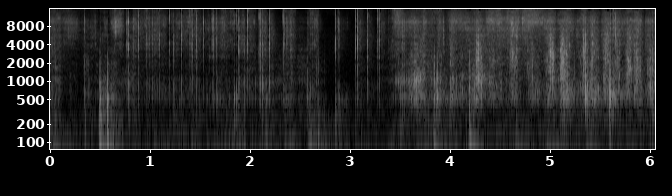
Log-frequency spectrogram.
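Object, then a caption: Paper-covered cardboard hardcover book. Long acrylic nails scratch and tap along the spine and across the textured printed cover of a decorated, medium-sized, solid hardcover journal with a paper-covered cardboard cover lying on a table. Dry, crinkly scratching mixes with many short, bright taps at an uneven pace. The second half grows louder and denser, with more scratching.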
